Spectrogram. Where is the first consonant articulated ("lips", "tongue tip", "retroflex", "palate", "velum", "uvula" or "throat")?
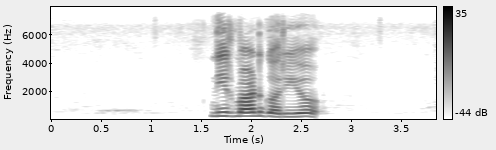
tongue tip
